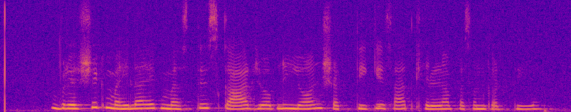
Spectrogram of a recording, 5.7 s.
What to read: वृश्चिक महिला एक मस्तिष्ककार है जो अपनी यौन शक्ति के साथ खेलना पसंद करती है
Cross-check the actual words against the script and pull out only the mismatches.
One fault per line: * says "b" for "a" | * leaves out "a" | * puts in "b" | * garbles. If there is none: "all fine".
* leaves out "है"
